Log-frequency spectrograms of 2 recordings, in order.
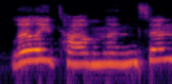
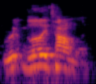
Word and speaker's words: Lily Tomlin: Lily Tomlinson, that's how you say her name. Lily Tomlin.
